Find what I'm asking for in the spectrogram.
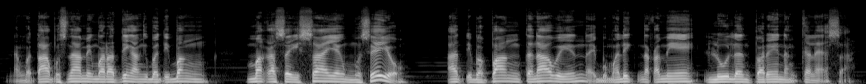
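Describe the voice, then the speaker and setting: Male Filipino radio-style narrator for a story read. Crisp, resonant, measured and dramatic, close-miked over faint music. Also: medium pitch, dry recording. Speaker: radio announcer hosting a horror story show, reading listeners' letters. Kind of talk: scripted first-person story narration. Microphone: close studio microphone. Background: soft background music.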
